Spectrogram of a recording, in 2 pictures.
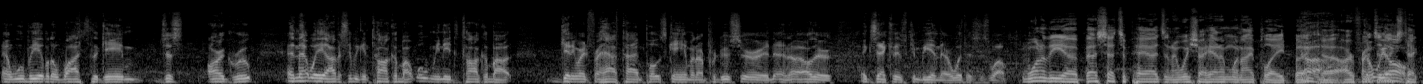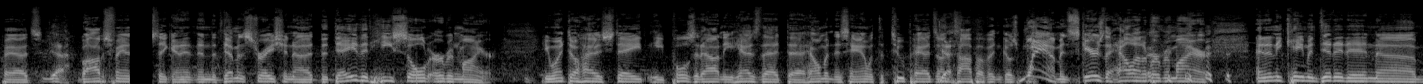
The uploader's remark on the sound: Live From Super Bowl Radio Row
